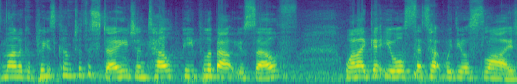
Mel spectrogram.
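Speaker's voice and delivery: ordinary talk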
